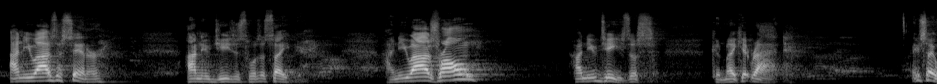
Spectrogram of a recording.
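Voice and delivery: low, soft delivery with long pauses; hushed preaching. Acted. Preacher telling how Jesus stopped for the sinner, hushed preaching. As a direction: drop right down after the climax and let each phrase sit.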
